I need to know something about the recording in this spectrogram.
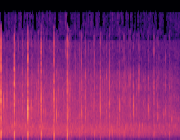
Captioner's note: applause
